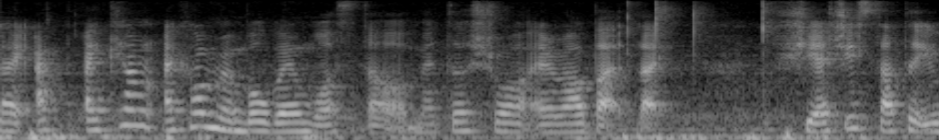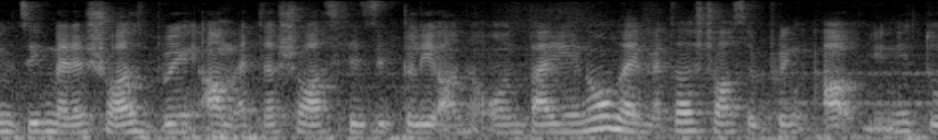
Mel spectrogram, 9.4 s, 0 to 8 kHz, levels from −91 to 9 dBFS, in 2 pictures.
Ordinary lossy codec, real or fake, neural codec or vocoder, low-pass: none; real; none; none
